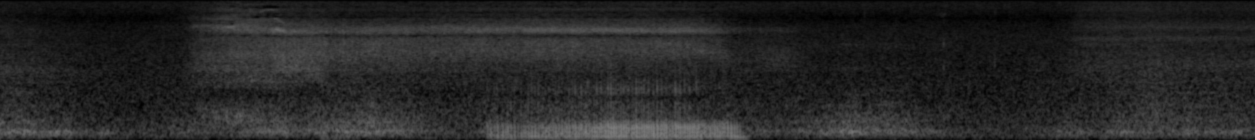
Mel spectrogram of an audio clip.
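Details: Soft whistling breaths, then a low rumbling snore and quiet breathing from a sleeping dog whose nose crinkles; the recording person's sinus breathing is in the background; snoring.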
